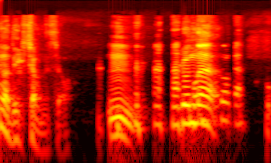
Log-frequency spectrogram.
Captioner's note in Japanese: 咳払い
